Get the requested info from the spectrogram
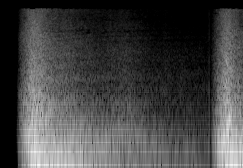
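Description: A whoosh sound effect with a deep booming low end, of the kind laid over an intro logo animation. It hits suddenly just after the start and dies away over about a second and a half.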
